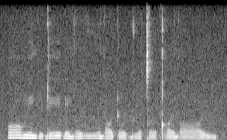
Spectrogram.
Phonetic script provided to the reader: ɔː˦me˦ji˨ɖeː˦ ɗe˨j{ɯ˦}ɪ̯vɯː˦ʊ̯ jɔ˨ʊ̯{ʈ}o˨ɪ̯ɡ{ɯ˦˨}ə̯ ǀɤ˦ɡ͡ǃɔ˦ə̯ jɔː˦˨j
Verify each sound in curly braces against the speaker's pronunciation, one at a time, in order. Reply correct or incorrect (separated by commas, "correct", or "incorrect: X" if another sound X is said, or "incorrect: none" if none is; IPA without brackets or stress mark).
incorrect: ɤ˦, correct, correct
